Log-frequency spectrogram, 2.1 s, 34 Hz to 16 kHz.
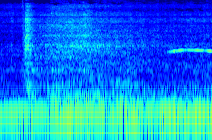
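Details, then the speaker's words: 1992 Mazda Miata (NA) engine after full reassembly: brief crank, catches on the first crank and settles into a smooth, even idle with no stumbling; normal clean start. "and there we go no hesitation guys just one crank in and that's all about it guys"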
